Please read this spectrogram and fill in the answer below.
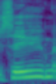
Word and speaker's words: Zzoomm: great to see you zoom is spelled double z m so not not to be confused with the video conference company let's dive in with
